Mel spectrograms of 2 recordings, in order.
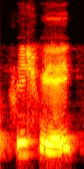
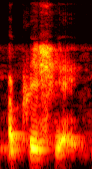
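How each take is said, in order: First: The sh is said with rounded, pushed-forward lips. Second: The sh is said with relaxed, unrounded lips. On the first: The speaker calls it wrong. "It's not appreciate" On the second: The speaker calls it right. "it's appreciate"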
